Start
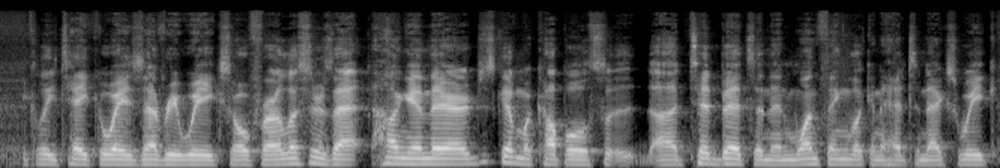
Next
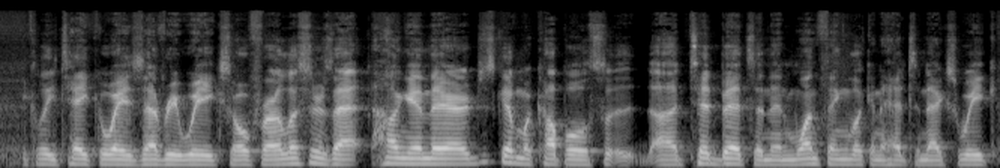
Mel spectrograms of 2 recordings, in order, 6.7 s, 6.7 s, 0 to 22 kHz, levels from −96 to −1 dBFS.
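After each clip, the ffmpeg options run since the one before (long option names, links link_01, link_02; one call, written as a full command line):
ffmpeg -i in.wav -af "highshelf=frequency=12000:gain=4.5,volume=-4dB" out.wav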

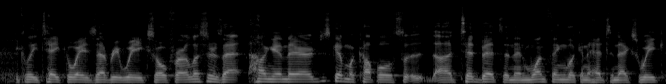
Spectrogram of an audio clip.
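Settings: ffmpeg -i in.wav -af "acompressor=threshold=-33dB:ratio=4,volume=-3dB" out.wav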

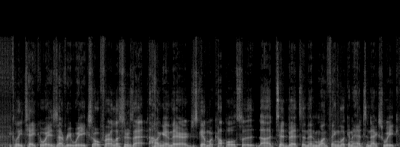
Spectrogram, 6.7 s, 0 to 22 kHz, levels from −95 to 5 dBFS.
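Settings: ffmpeg -i in.wav -af "tremolo=f=22:d=0.519,volume=2.5dB" out.wav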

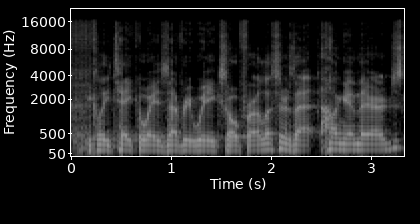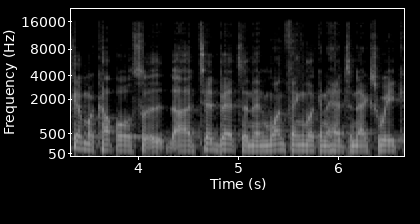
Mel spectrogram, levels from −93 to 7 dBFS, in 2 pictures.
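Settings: ffmpeg -i in.wav -af "acompressor=threshold=-40dB:ratio=6,volume=5.5dB" out.wav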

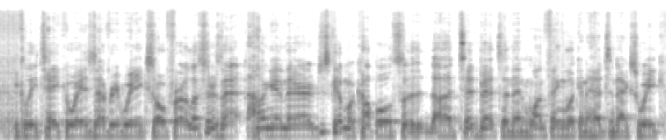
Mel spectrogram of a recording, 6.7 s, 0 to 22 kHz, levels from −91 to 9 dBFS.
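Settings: ffmpeg -i in.wav -af "afftfilt=real='hypot(re,im)*cos(PI*b)':imag='0':win_size=2048:overlap=0.75,volume=4dB" out.wav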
